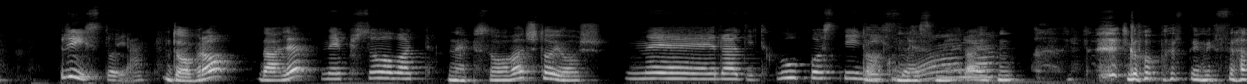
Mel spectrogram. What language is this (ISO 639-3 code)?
hrv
